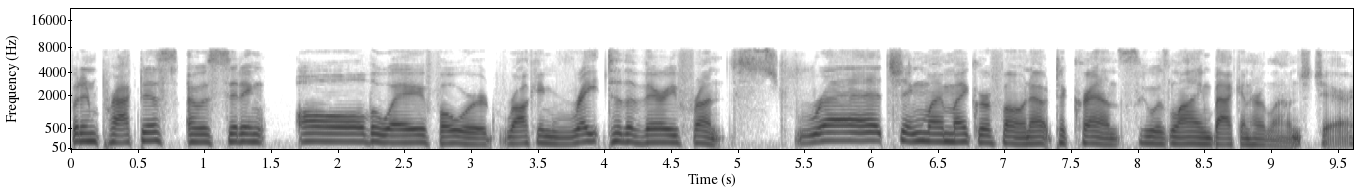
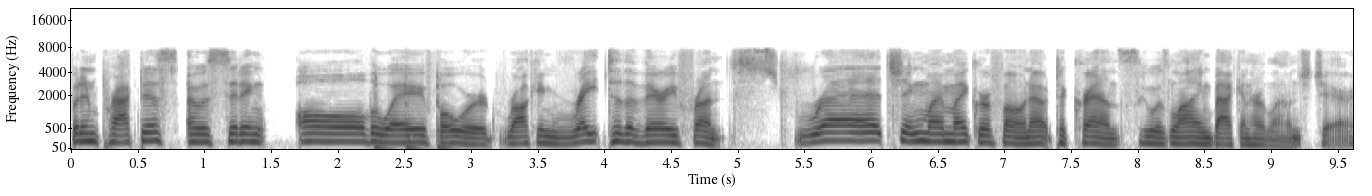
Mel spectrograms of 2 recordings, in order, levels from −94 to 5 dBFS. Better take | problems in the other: first | noise reduction (neural mask model RNNoise)

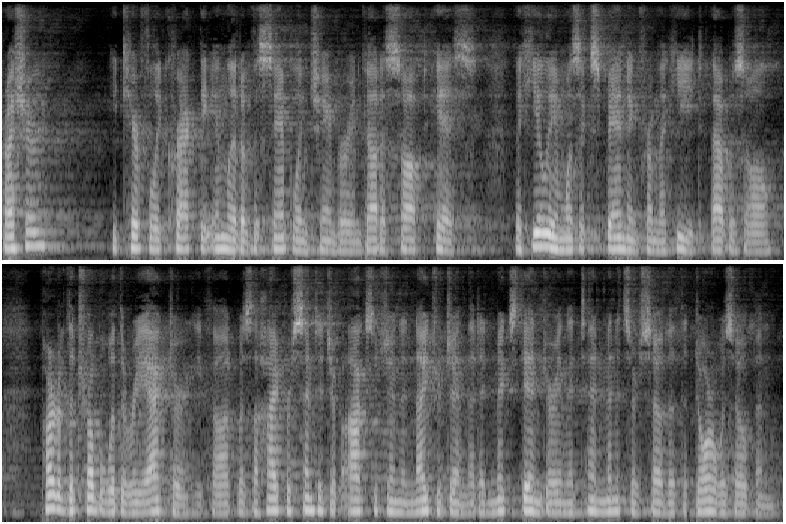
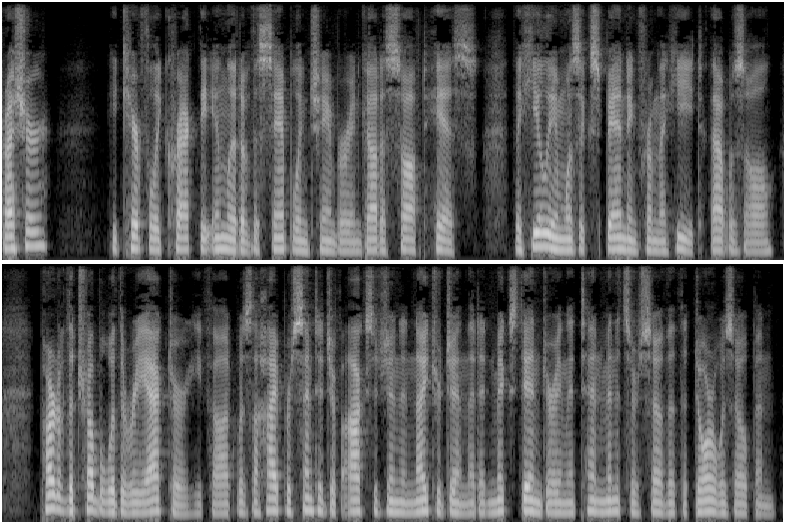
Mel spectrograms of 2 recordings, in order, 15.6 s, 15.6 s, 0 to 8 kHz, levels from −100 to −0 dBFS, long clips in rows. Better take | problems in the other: second | room echo; dies away in 1.9 s

